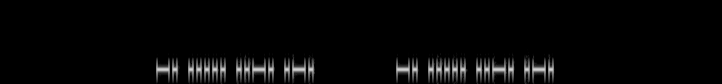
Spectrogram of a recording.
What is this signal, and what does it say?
Morse code, heard as a keyed tone, about 32 wpm, 700 Hz. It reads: N5FR N5FR
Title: USA Call Signs - 4 Characters - Repeated 2x - 30wpm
